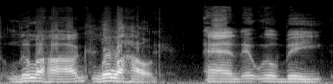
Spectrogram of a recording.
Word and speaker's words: Lillehaug: That lawyer might say, this Justice Lillehaug, whatever the name is, can't really pronounce the name, but the writing is clear. Well, let's make it clear that it's Lillehaug.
